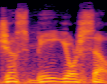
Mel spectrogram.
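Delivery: put-on line delivered in a Welsh accent. Retelling what a man says in a clip, do a Chris Williamson impression with a Welsh accent. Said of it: "He says it with his Welsh accent".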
